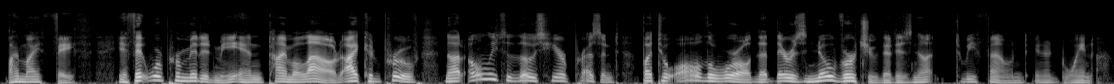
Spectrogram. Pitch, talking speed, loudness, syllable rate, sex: 125 Hz, 210 wpm, -21 LUFS, 5.2 syllables/s, male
